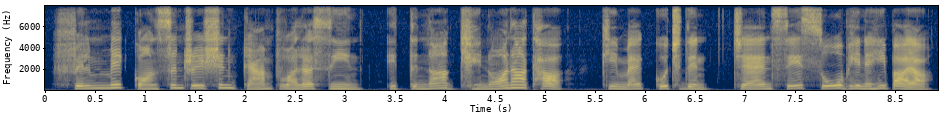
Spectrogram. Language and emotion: Hindi, disgusted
